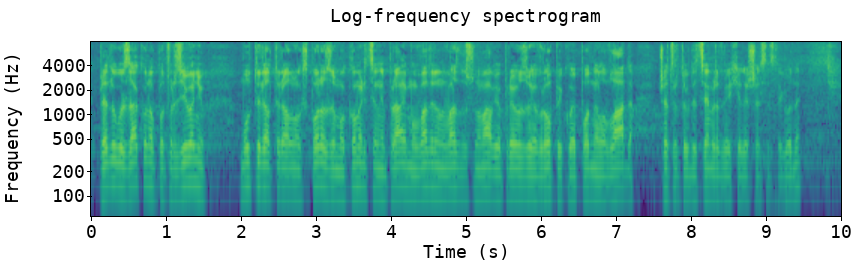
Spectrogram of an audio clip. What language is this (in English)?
Serbian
